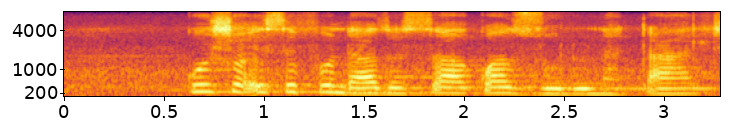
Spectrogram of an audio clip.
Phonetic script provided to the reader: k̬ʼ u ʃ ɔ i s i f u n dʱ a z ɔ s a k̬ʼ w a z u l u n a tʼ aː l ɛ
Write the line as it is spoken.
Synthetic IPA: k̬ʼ u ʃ ɔ i s i f u n dʱ a z ɔ s a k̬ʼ w a z u l u n a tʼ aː l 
